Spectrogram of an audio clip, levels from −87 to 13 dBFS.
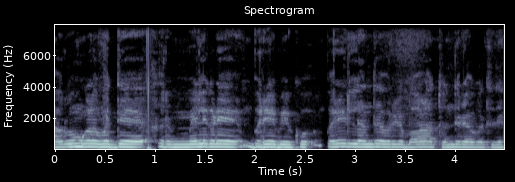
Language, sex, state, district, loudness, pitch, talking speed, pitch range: Kannada, male, Karnataka, Dharwad, -12 LUFS, 180 Hz, 145 wpm, 170-185 Hz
